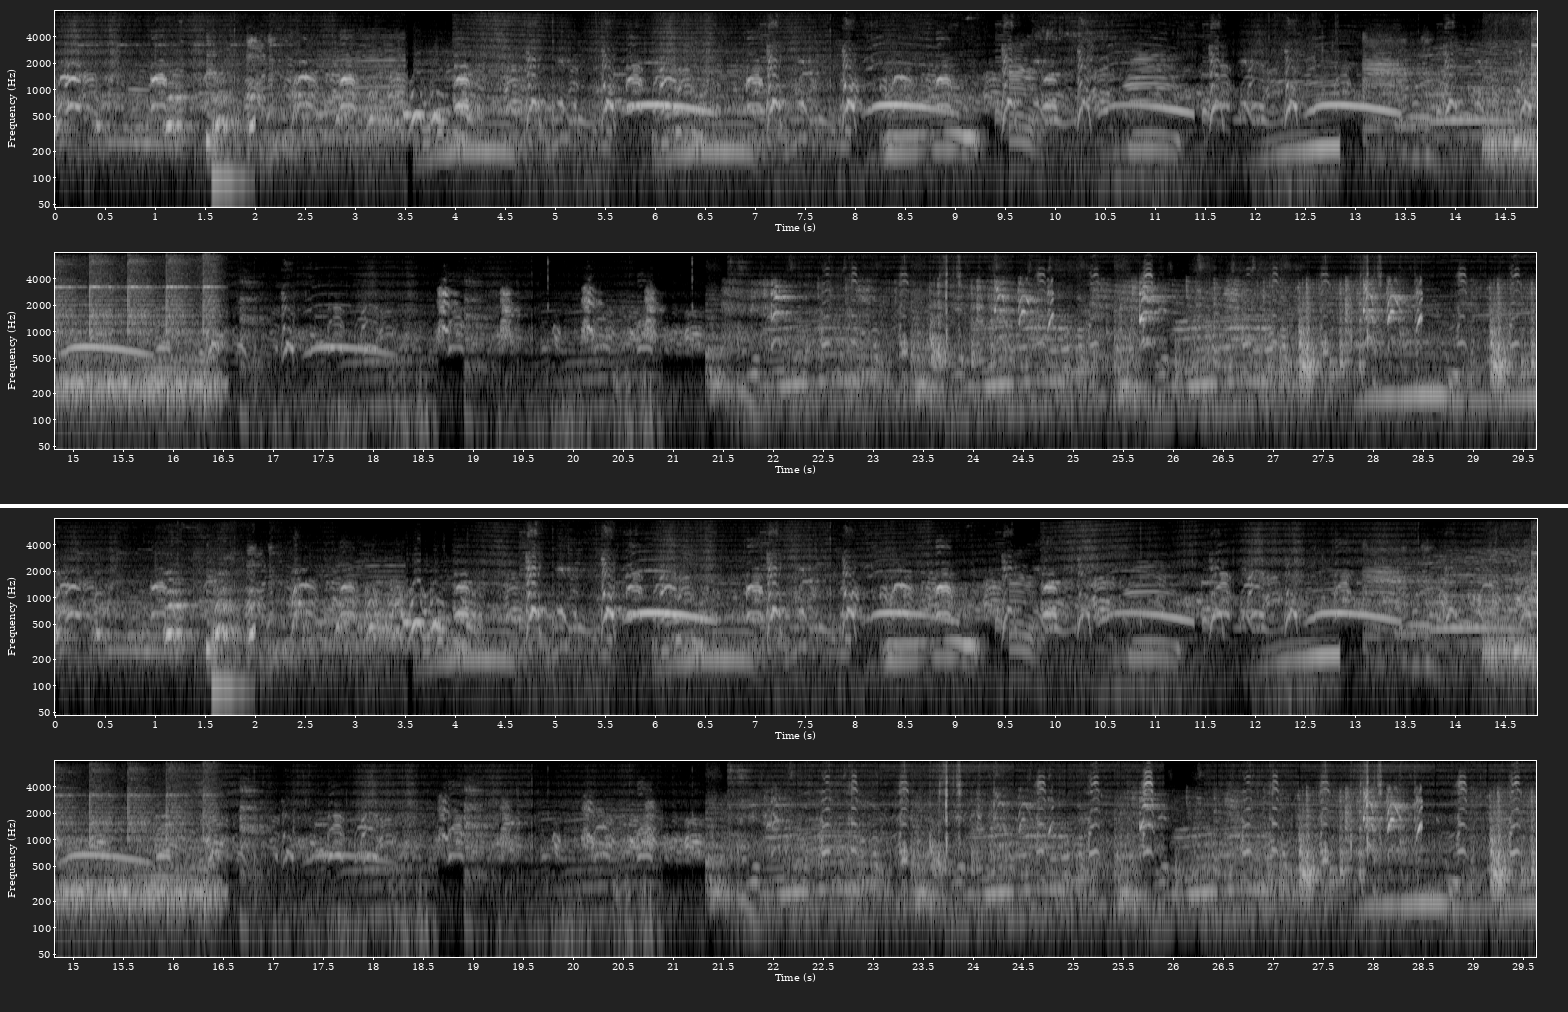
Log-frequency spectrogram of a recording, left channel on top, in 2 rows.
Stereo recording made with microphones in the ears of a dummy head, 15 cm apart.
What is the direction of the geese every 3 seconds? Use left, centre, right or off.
left, left, centre, right, right, right, right, right, right, right.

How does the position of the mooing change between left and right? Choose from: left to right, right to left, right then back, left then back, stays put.
right then back.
